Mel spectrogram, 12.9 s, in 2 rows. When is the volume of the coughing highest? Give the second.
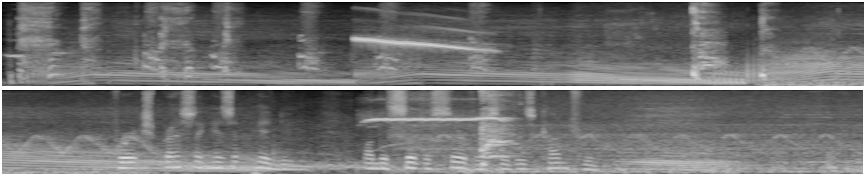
10 s.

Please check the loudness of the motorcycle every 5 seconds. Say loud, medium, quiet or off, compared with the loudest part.
medium, loud, loud.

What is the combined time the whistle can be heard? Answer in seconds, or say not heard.
2 s.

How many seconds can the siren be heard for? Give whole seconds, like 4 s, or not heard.
7 s.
